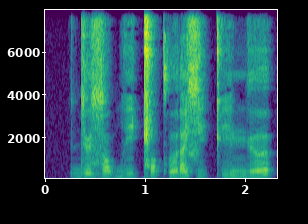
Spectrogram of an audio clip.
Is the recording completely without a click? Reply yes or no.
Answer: no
